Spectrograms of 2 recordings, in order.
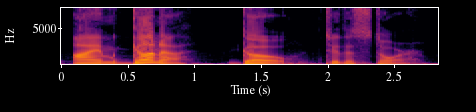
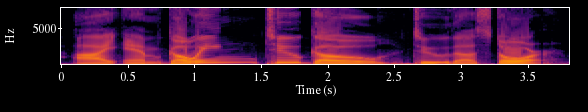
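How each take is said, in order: First: Going to is reduced to gonna. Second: Going to is pronounced in full. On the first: "But in normal speaking, we use gonna" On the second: "In books, you learn going to"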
